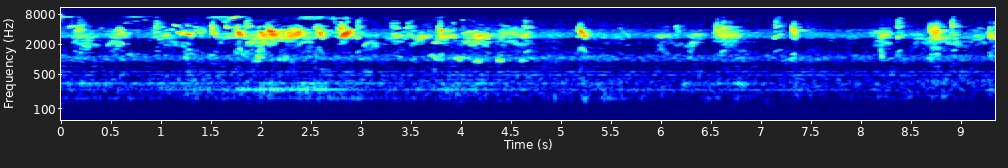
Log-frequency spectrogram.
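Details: Bald eagles at a nest in Pennsylvania farm country during a visit on 5 February 2023, nest-camera recording: rapid high twittering and squeaky chips in uneven bursts over a low steady hum.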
